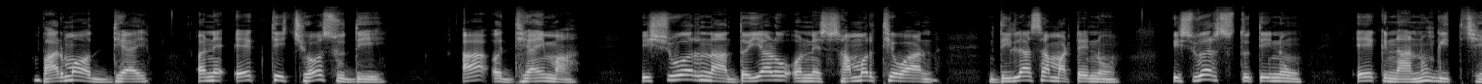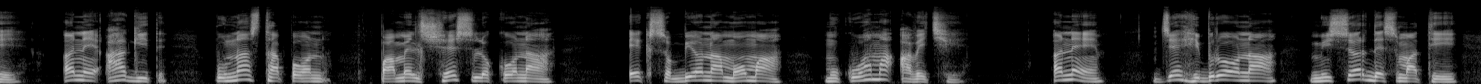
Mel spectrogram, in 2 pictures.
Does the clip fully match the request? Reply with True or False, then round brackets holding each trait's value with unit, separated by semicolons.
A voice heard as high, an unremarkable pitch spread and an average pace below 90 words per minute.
False (150 Hz; 4.8 semitones; 75 wpm)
